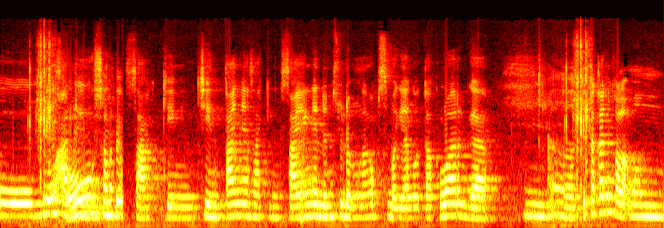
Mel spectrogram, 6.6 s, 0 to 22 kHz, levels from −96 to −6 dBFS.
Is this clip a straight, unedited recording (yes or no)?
no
